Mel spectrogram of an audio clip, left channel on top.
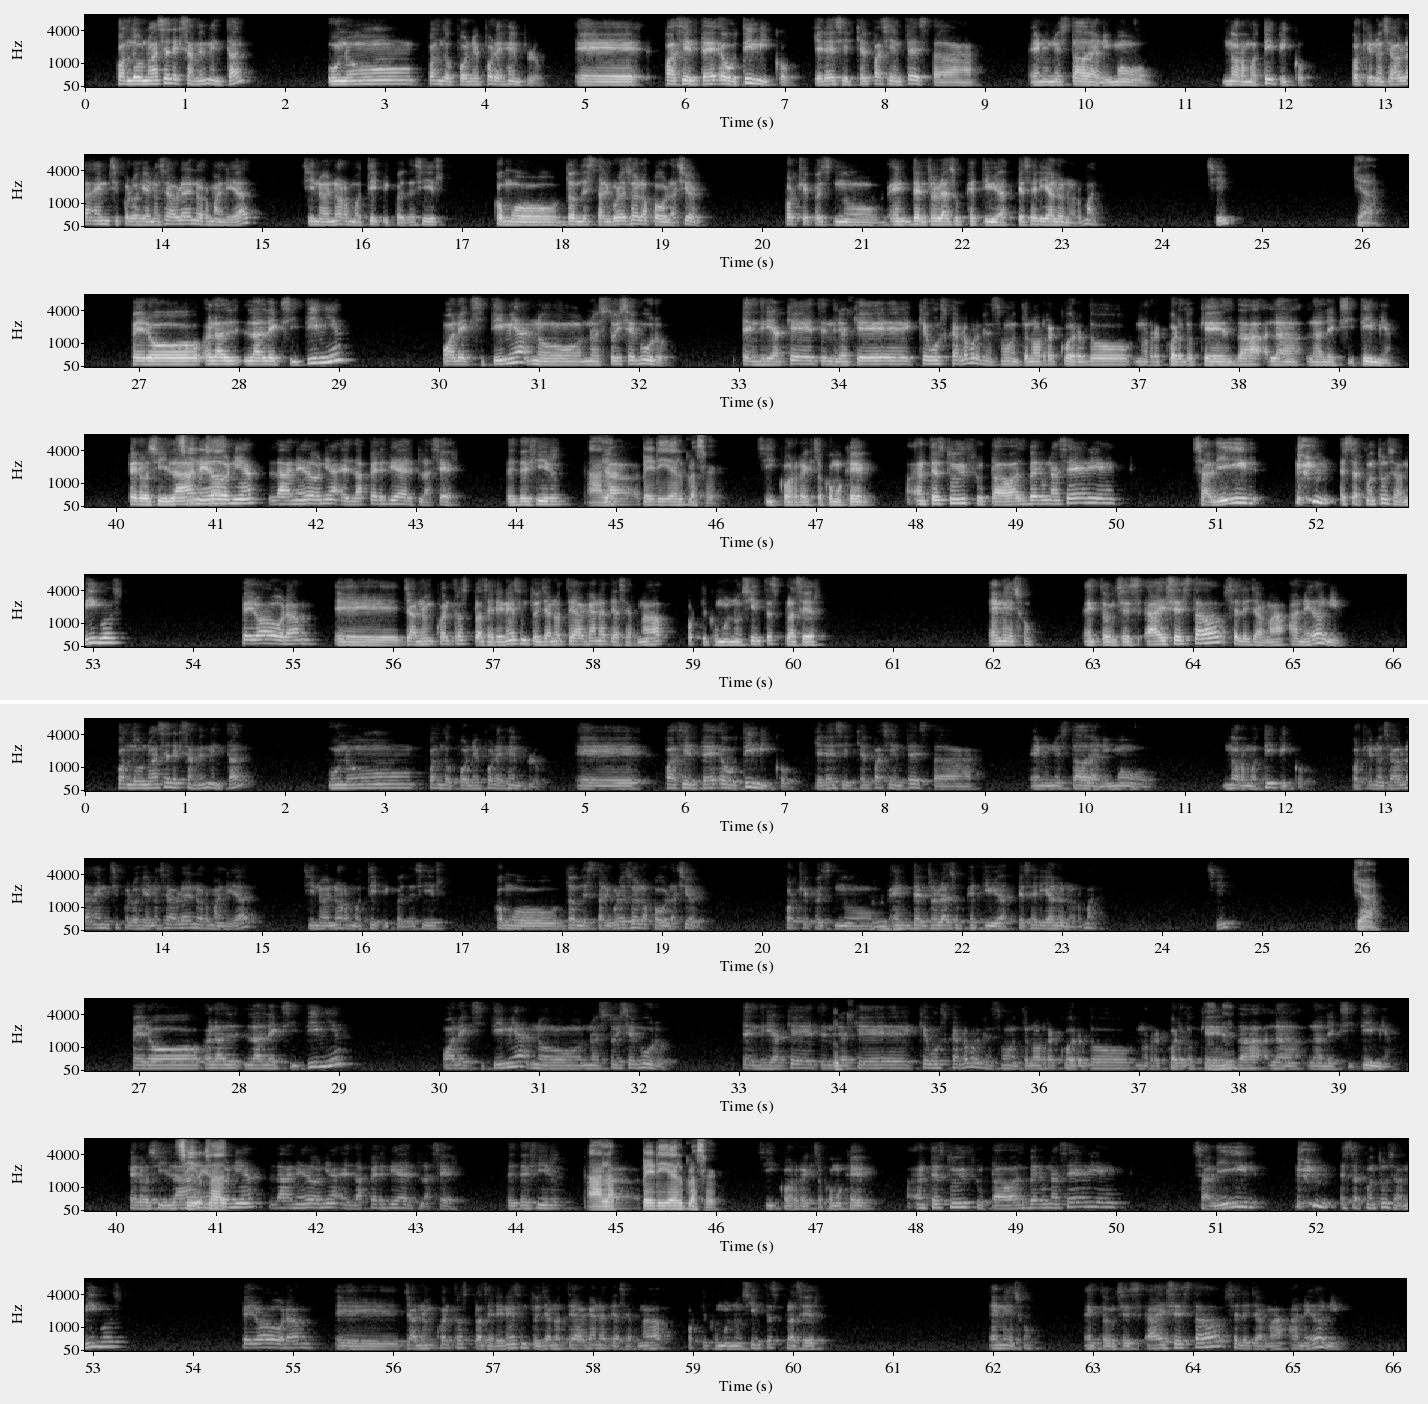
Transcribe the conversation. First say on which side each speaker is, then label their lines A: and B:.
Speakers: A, on the left; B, on the right.
A: cuando uno hace el examen mental, uno cuando pone, por ejemplo, eh, paciente eutímico, quiere decir que el paciente está en un estado de ánimo normotípico, porque no se habla, en psicología no se habla de normalidad, sino de normotípico, es decir, como donde está el grueso de la población, porque pues no,
B: Ujú.
A: en- dentro de la subjetividad, ¿qué sería lo normal? ¿sí?
B: Ya.
A: Pero la, la alexitimia o alexitimia no, no estoy seguro. Tendría que, tendría
B: Ok.
A: que, que buscarlo porque en este momento no recuerdo, no recuerdo qué
B: Ujú.
A: es la, la, la alexitimia. Pero sí la
B: Sí,
A: anedonia,
B: o sea,
A: la anedonia es la pérdida del placer. Es decir,
B: a
A: ya,
B: la pérdida del placer.
A: sí, correcto, como que antes tú disfrutabas ver una serie, salir, <clears throat> estar con tus amigos. pero ahora eh, ya no encuentras placer en eso, entonces ya no te da ganas de hacer nada porque como no sientes placer en eso, entonces a ese estado se le llama anedonia,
